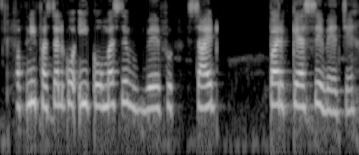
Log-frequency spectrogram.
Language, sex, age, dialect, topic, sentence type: Hindi, female, 18-24, Kanauji Braj Bhasha, agriculture, question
